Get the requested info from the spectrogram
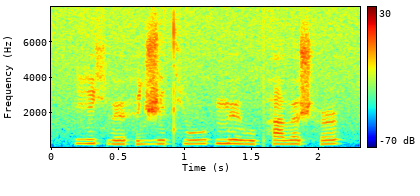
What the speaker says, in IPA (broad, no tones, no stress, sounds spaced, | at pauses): ɣ i ç β ʏː h ʏ ʎ ʒ i t ç uː | m ʏː β u pʰ a β œ ʃ h ə˞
